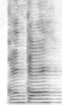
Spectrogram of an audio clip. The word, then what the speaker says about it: 刚刚: 刚刚就是刚才，口语里面会把第二个字的发音模糊，连在一起说，后面一个字的个这个音不发，只发昂的音，这样说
